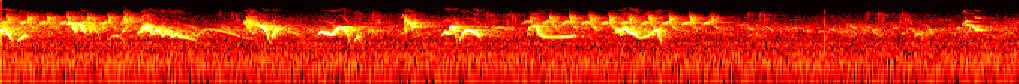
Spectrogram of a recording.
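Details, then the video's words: Bird singing in a lively run of looping whistles, down-slurred notes and brief chattering trills, phrases spaced by short pauses, growing quieter toward the end. "пение птицы"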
